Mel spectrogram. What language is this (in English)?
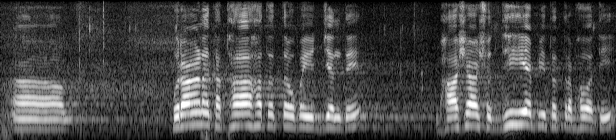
Sanskrit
